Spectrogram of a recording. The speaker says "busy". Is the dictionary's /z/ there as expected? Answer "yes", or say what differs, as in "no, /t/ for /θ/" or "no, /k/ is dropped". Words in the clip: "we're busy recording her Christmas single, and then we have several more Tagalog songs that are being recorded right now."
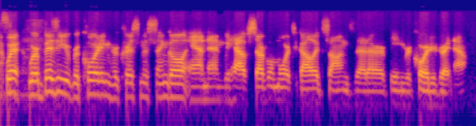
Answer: yes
